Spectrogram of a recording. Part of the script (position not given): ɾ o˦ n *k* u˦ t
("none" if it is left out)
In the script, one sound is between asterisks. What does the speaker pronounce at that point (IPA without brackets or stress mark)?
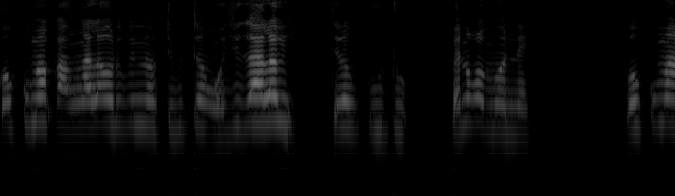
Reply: k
